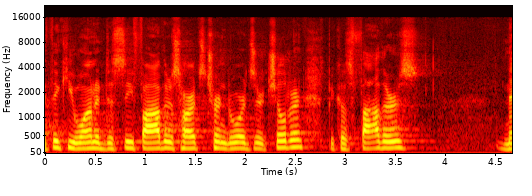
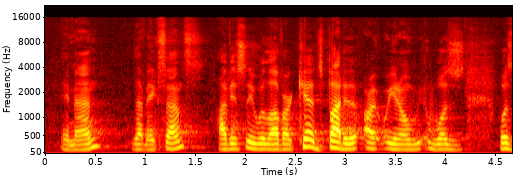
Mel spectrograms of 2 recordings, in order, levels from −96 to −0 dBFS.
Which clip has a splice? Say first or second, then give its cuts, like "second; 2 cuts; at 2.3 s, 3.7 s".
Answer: second; 1 cut; at 1.6 s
